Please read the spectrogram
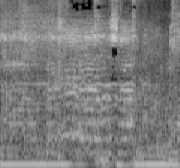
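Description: Banda sinaloense playing live over a concert sound system: a sousaphone bass line under the brass, with a male lead singer.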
